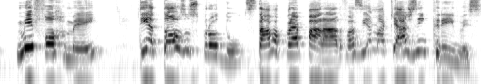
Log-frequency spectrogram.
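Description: Animated and bright, sharp in tone, a woman with a northeastern Brazilian accent speaks at a moderate pace in a raised, projected voice with very wide pitch swings. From Brazilian Northeast, Rio Grande do Norte. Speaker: makeup artist and influencer. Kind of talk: interview.

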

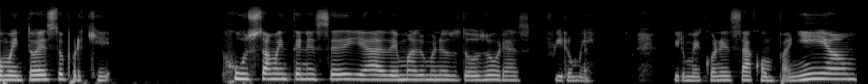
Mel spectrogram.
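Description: On a very clean recording with a silent background, a woman speaks at a fairly high pitch. She goes at a very slow pace with fairly even intonation. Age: 20s. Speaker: podcast host. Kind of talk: personal monologue.

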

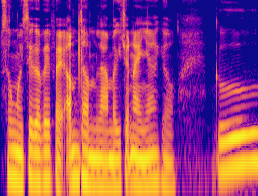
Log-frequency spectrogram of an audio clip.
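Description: A man with a Northern Vietnamese accent, fairly low in pitch, at a fairly quick pace against a quiet background. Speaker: podcast host and comedian. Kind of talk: casual solo comedic monologue. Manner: fast toward the end of the episode.

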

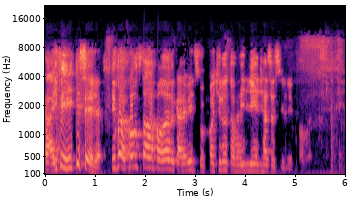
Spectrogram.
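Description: High-pitched male speech at a fairly quick pace, with lively intonation and hardly any pauses, over noticeable background noise. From southern Brazil, Porto Alegre. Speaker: podcast host. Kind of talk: casual chat.

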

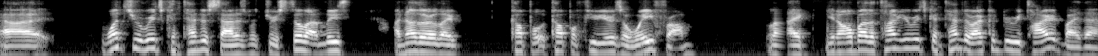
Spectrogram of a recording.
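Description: A man's plain, everyday voice at a fairly high pitch, moderate pace and ordinary pitch variation, against a quiet background. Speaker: boxer. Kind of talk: casual interview.

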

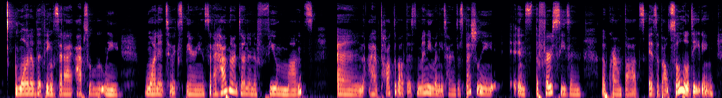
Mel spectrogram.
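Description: Speaking at a moderate pace, the woman has an unremarkable speaking voice that sits fairly low, and her pitch varies in an ordinary way. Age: 30s. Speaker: podcast host and therapist. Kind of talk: casual monologue.

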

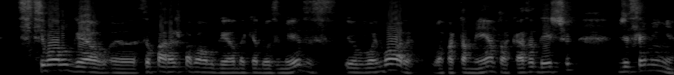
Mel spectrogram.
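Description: Fairly quick and somewhat breathy, the man's voice has a dark, mellow tone, a fairly high pitch and ordinary pitch variation. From southern Brazil, Porto Alegre. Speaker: content creator on personal finance. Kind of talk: podcast interview. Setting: remote recording over the internet.

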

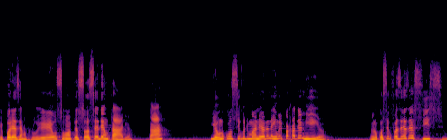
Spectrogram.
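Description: Lively intonation and long, frequent pauses mark this moderately paced speech on a very clean recording with a silent background. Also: woman, high pitch for a woman. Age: 50s. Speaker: teacher and life coach. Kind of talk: interview conversation. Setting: studio. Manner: animated.

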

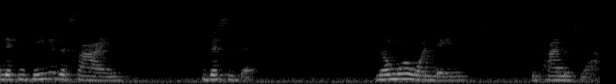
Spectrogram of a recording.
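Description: Audible room echo surrounds a woman talking at a moderate pace with long, frequent pauses. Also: medium pitch for a woman, ordinary pitch variation, big swings in loudness. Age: 20s. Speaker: spoken word poet. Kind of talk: poetry reading.

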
